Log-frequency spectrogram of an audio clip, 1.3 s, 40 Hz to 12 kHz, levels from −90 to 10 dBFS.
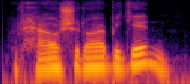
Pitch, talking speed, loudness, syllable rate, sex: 120 Hz, 235 wpm, -14 LUFS, 5.8 syllables/s, male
